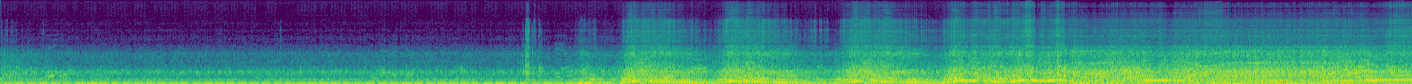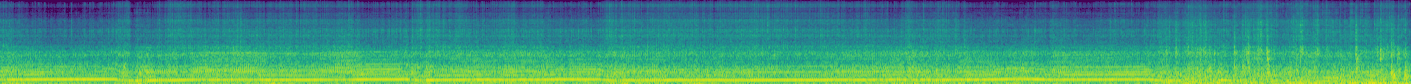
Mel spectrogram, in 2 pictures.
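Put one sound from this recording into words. A car engine idles roughly, then revs up sharply several times and roars loudly as the car speeds off.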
